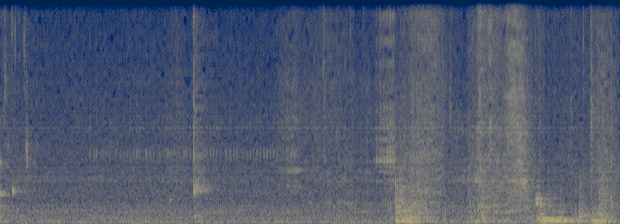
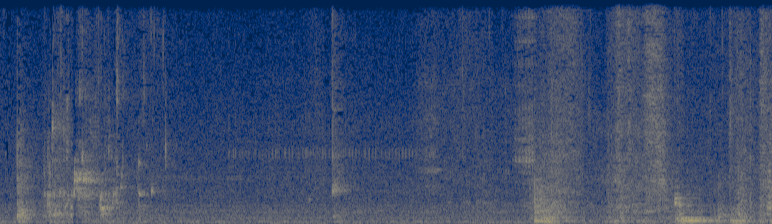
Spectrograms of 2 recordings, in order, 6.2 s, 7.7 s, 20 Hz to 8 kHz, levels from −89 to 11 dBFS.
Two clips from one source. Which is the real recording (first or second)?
second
